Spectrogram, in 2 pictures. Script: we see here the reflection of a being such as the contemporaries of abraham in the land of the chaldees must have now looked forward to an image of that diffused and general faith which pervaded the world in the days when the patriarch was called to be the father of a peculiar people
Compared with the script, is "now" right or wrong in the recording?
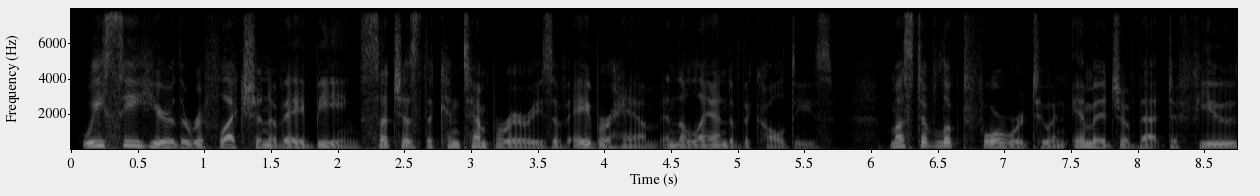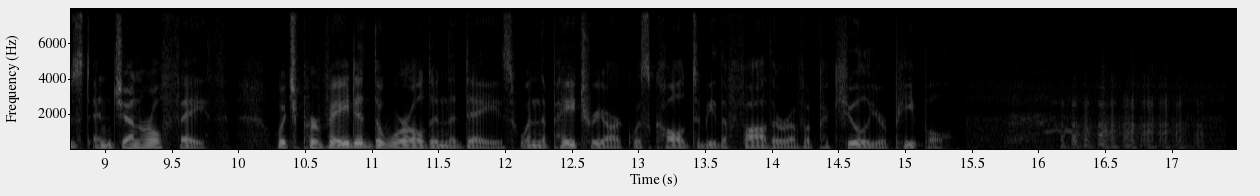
wrong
